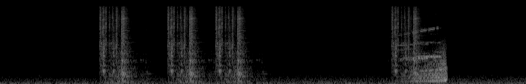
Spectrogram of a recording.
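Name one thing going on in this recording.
Typewriter keys clack a few times.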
